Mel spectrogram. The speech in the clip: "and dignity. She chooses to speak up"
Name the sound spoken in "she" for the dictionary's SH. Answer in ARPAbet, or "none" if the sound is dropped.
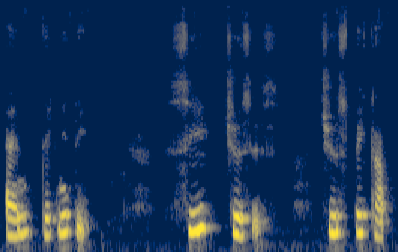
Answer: S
